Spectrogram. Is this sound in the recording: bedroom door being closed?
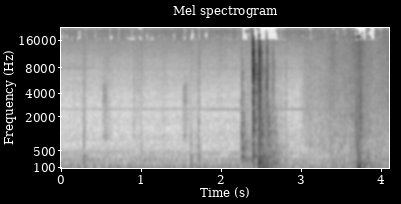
yes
